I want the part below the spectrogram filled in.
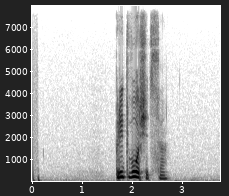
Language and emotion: Russian, angry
